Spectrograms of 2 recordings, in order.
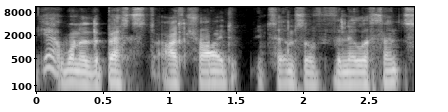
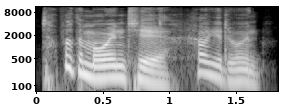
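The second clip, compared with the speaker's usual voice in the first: higher-pitched, hammed-up Irish greeting; mock Irish accent; 5 semitones higher, 3 dB louder than usual. Co-host teasing a viewer who objects to his accents, mock Irish. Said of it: "is that an Irish accent".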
